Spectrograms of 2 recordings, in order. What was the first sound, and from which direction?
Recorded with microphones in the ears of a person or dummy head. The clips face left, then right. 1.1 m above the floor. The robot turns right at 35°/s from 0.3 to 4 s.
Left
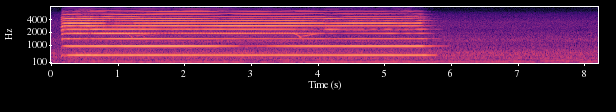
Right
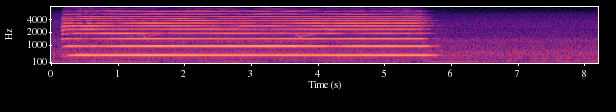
A violin, 50° left.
